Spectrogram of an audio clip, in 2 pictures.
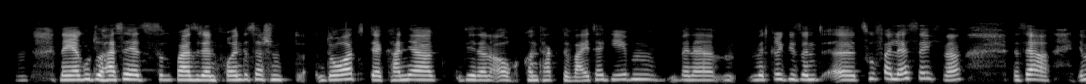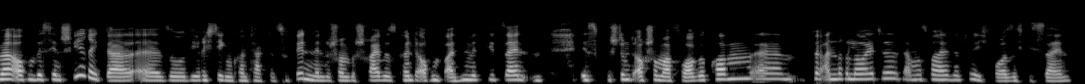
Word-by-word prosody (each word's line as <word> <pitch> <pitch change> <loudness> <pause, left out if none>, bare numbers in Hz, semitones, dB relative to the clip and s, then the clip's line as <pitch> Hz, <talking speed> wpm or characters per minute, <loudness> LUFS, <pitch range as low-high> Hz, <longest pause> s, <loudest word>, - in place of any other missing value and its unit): Hm, 195 0 -17 0.3
na 205 - +5
ja, 210 0 +9
gut, 225 +1 +2
du 215 - +9
hast 210 +3 +6
ja 240 - +9
jetzt 220 -1 +4
so 210 -1 -2
quasi 210 0 +7
dein 200 -1 +6
Freund 210 +2 +3
ist 225 - -4
ja 230 - +4
schon 215 0 -1
d - - -14
dort, 225 +6 +4
der 200 -2 +4
kann 200 +2 +2
ja 210 -1 +5 0.2
dir 210 +3 +1
dann 200 -1 +2
auch 195 -2 -1
Kontakte 195 -1 -2
weitergeben, 220 +3 -1
wenn 205 0 -3
er 200 0 +2
m 195 0 -9
mitkriegt, 210 +3 -2
die 230 - +2
sind, 215 0 +1
äh, 205 0 +2
zuverlässig, 260 +1 0
ne? 205 +4 +1 0.5
Das 200 - -6
ja 220 -4 +4 0.3
immer 240 +6 +3
auch 215 - +2
'n 220 - -4
bisschen 220 0 -2
schwierig, 285 - -2
da, 180 0 +1
äh, 180 -1 -3
so 180 0 -4
die 185 +1 -5
richtigen 195 -2 -5
Kontakte 175 -1 -8
zu 175 - -17
finden. 245 +1 -1
Wenn 180 -1 -3
du 175 - -9
schon 180 +1 -4
beschreibst, 190 +2 -3
es 180 - -8
könnte 195 0 -3
auch 180 - -2
'n 205 -1 -3
Bandenmitglied 205 +5 -4
sein. 210 -1 0
Hm, 185 +1 -10 0.3
ist 200 +1 -5
bestimmt 225 +3 -5
auch 190 - -1
schon 210 -1 -4
mal 175 -1 +2
vorgekommen, 235 +10 -1
ähm, 250 -3 -6
für 260 -1 -5
andere 245 +1 -3
Leute. 250 +3 -3
Da - - -9
muss 220 0 -10
man 225 -2 -2
halt 215 0 -2
natürlich 205 -1 -9
vorsichtig 160 -1 -9
sein. 165 +1 -6
205 Hz, 215 wpm, -21 LUFS, 190-225 Hz, 0.5 s, ja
